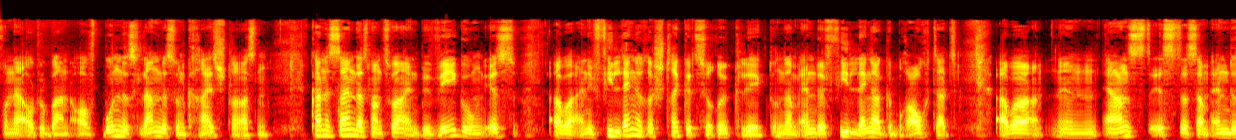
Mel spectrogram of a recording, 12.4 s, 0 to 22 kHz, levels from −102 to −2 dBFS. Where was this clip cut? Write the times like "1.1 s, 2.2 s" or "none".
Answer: none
